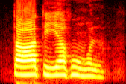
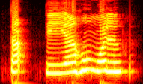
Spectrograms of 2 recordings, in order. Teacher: हमजा के ऊपर जज़म है, यहाँ पर हमने हल्का सा झटका देके पढ़ना है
